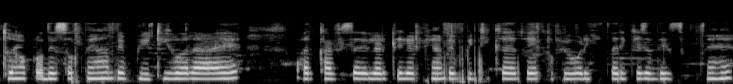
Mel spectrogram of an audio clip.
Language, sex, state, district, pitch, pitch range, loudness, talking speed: Hindi, female, Uttar Pradesh, Etah, 260 Hz, 255-270 Hz, -18 LUFS, 210 wpm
